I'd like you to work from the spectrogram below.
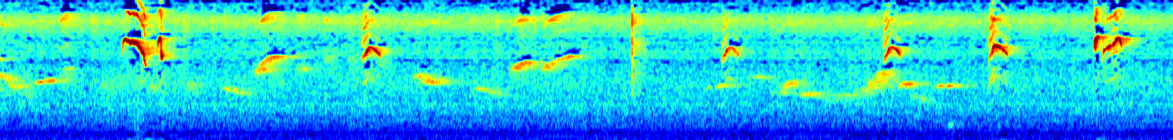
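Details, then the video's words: White-rumped shama singing at a relaxed pace: separate short phrases of high, sharp notes and mellow slurred whistles, spaced a second or more apart, against a faint background hiss. "MURAI GACOR!!~TERAPI UNTUK MURAI BATU YANG KURANG STAMINA ATAU NGEDROP"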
